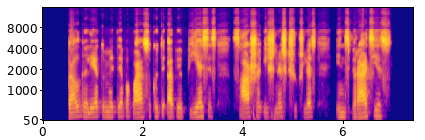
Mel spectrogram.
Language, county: Lithuanian, Vilnius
